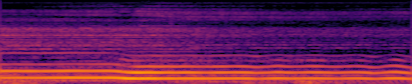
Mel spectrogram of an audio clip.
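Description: A voice singing a hymn, holding long sustained notes: the pitch steps down a little about half a second in, and the held note wavers with vibrato near the end.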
